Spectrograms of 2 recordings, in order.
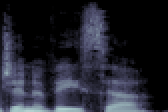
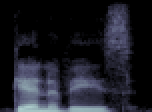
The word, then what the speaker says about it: Genovese: Kohan, the names you mentioned are well known to us, but you mispronounce them. The first is called Adamski, the second, Genovese, and the third, Mihalik.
